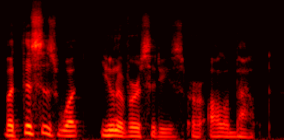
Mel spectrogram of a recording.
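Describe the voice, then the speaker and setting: Older man, low gravelly dry voice. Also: expressive, no echo. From Israel. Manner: deliberate, slow on key words, with ums. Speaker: guest professor. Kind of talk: measured interview answers. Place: studio. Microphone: studio microphone.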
